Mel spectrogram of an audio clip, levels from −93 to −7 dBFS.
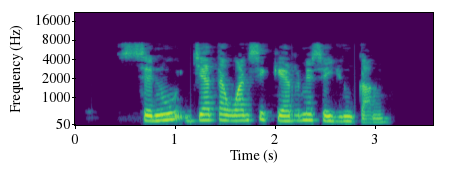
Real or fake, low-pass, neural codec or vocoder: real; 7.2 kHz; none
